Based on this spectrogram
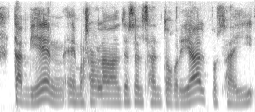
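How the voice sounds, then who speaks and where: In an ordinary speaking voice, a woman talks at a moderate pace and a fairly low pitch, with a dry, close sound with no echo over a quiet background. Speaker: travel recommendations contributor. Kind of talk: radio interview.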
